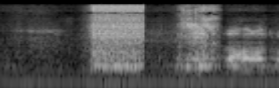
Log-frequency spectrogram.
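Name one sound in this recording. Loud static hisses briefly from a laptop speaker.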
